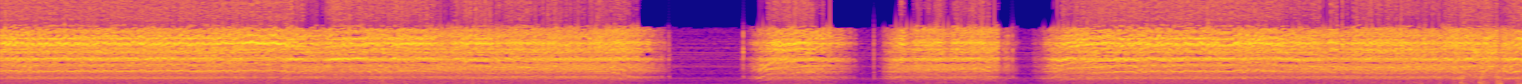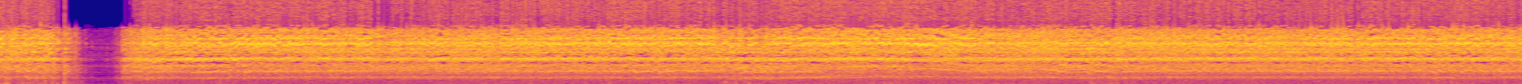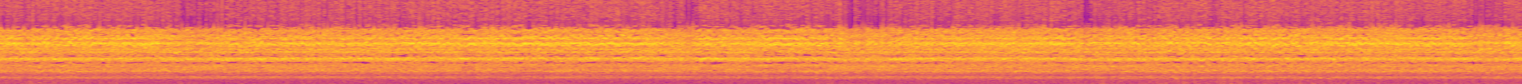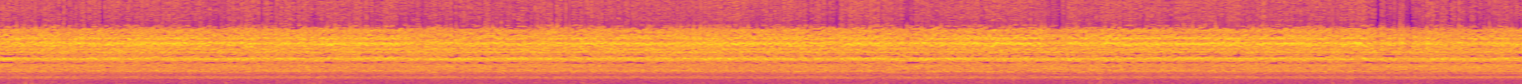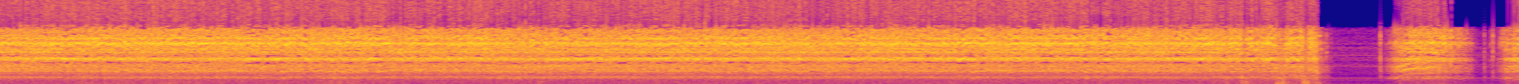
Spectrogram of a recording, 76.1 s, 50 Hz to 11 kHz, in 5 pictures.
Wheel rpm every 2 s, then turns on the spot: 210, 220, 220, 70, 100, 120, 210, 220, 130, 230, 230, 230, 270, 240, 230, 230, 230, 230, 240, 220, 230, 230, 230, 230, 230, 230, 230, 230, 240, 230, 230, 230, 230, 230, 230, 230, 220, 80.
none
